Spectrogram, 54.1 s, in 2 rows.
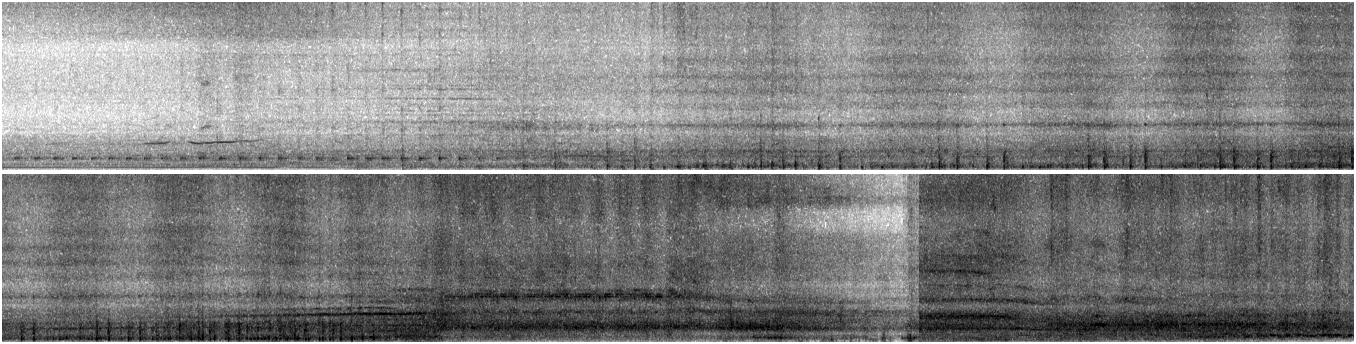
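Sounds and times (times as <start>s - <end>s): wheels clicking over rail joints: 0.2s - 41.7s.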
